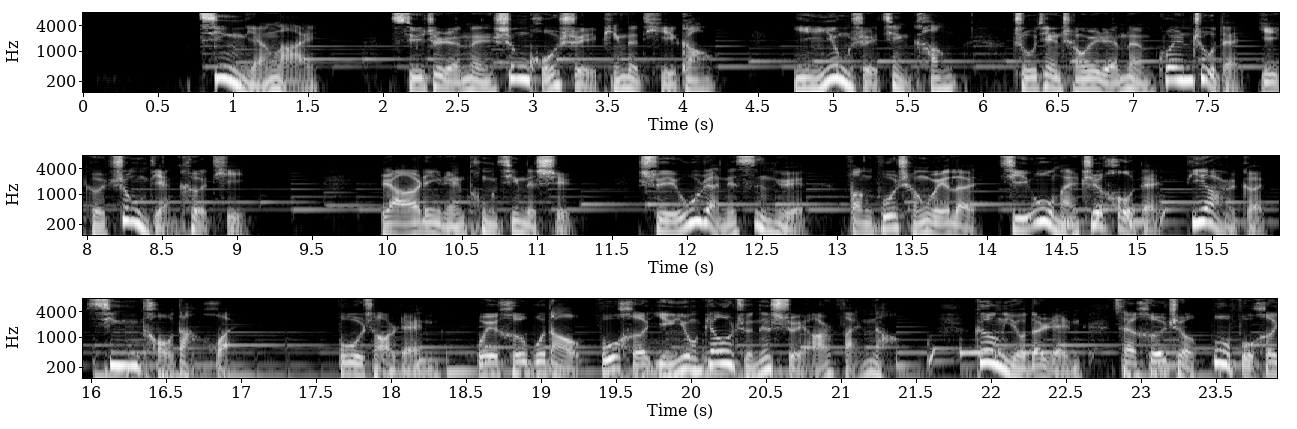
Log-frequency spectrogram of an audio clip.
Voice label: 男 大气正式; 水污染

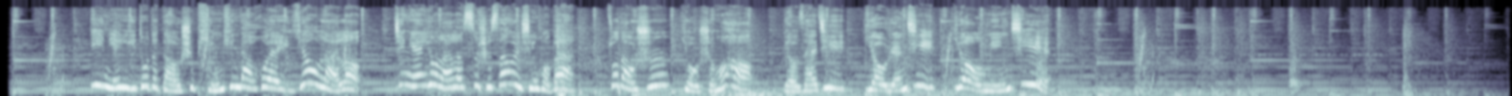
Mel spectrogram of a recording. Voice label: 女 导师; 飞碟

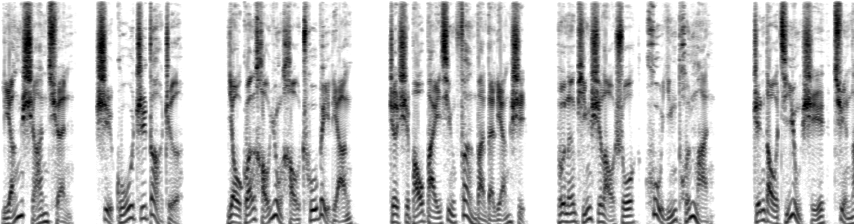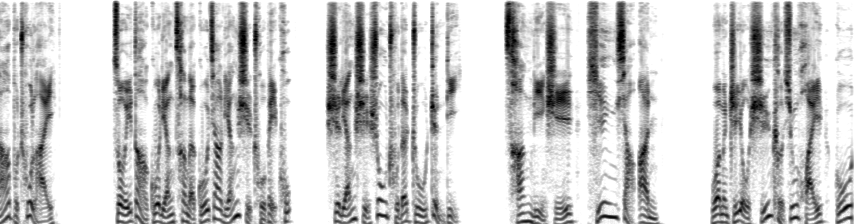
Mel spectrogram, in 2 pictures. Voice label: 男, 宣传片, 粮食安全

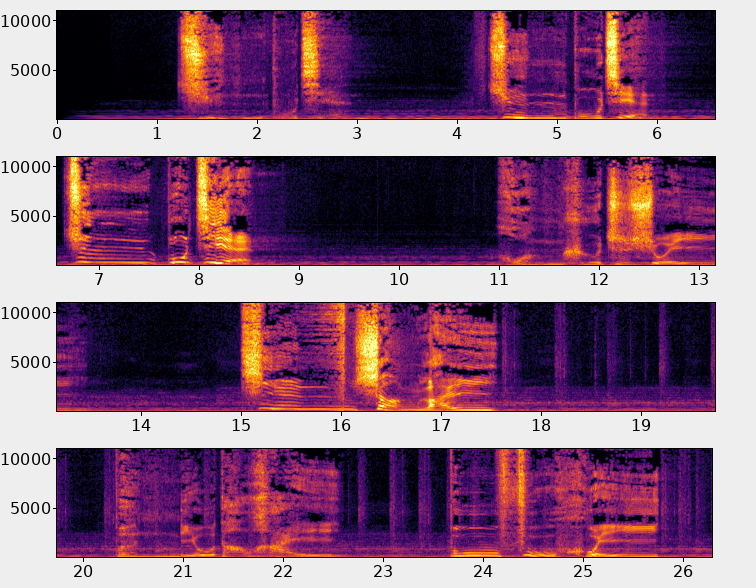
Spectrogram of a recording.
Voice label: 男 朗诵 铿锵起伏诗朗诵; 君不见

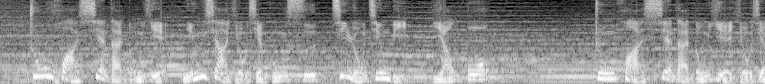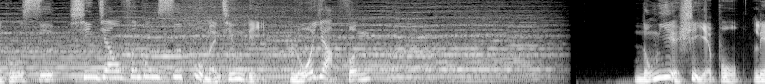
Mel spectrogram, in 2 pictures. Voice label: 男 颁奖 大气 评选表彰

